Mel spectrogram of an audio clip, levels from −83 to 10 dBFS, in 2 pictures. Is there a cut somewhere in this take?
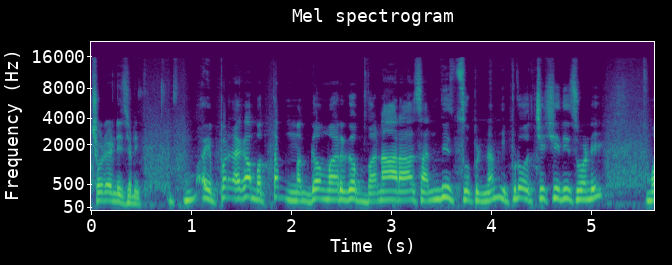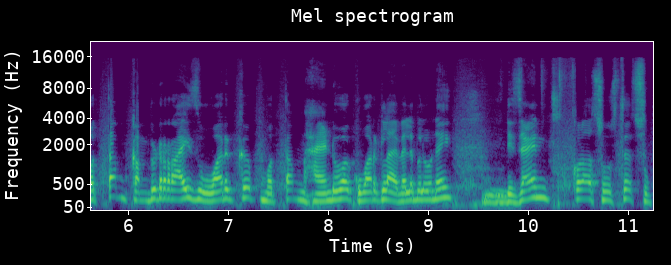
no; 0 cuts

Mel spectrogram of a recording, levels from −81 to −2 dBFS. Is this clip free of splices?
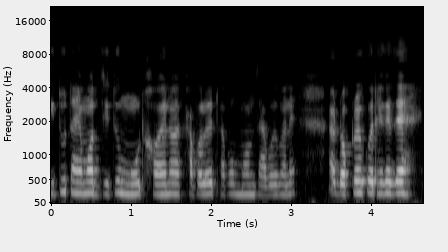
yes; 0 cuts

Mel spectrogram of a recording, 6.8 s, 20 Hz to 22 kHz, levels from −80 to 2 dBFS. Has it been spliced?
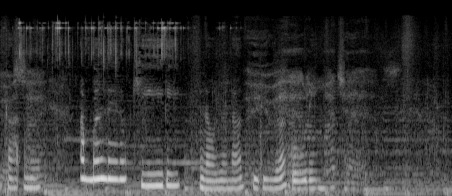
no; 0 cuts

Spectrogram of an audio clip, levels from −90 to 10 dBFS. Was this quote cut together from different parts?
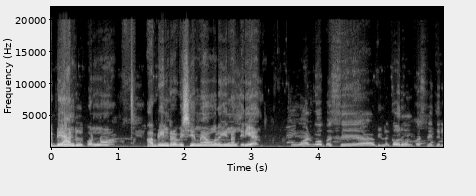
no; 0 cuts

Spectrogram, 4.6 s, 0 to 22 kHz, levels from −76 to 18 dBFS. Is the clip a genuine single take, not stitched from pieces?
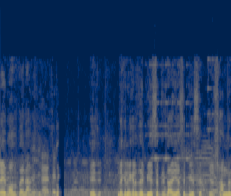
no; 1 cut; at 1.2 s

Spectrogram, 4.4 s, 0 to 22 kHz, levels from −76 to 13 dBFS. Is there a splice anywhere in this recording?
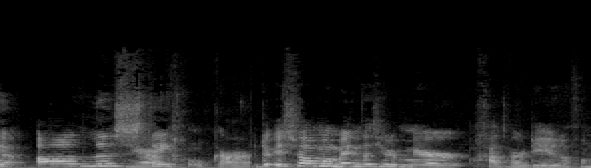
yes; 1 cut; at 1.9 s

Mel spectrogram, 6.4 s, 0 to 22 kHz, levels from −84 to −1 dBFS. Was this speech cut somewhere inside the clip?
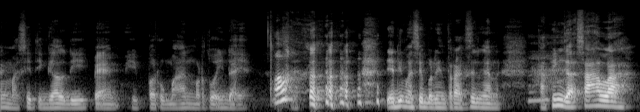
no; 0 cuts

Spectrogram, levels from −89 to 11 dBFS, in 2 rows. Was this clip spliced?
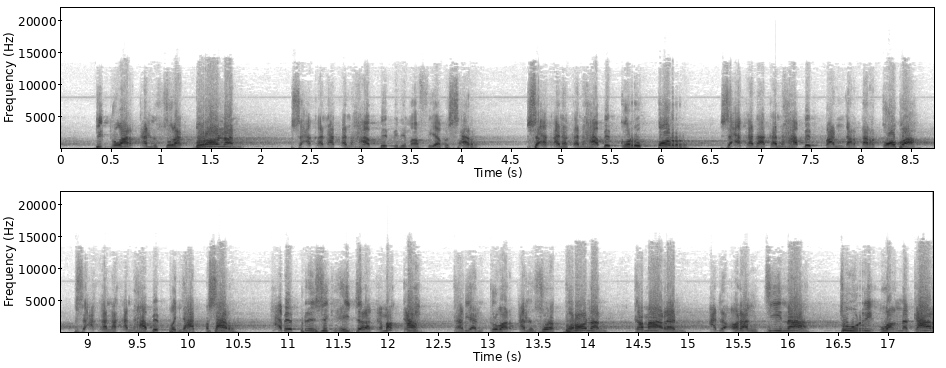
no; 0 cuts

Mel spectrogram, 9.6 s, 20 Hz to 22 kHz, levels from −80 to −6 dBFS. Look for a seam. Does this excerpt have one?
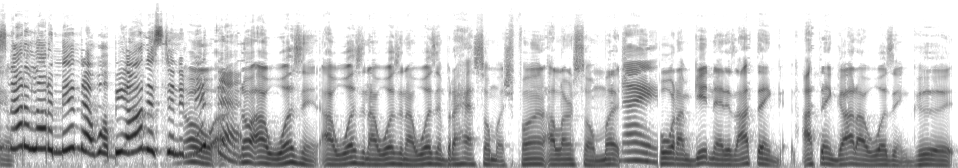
yes; 2 cuts; at 6.5 s, 7.9 s

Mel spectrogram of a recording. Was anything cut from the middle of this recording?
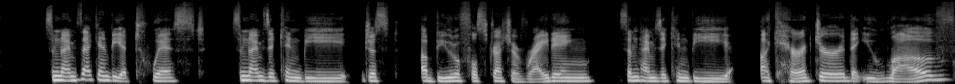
yes; 3 cuts; at 4.0 s, 6.1 s, 7.5 s

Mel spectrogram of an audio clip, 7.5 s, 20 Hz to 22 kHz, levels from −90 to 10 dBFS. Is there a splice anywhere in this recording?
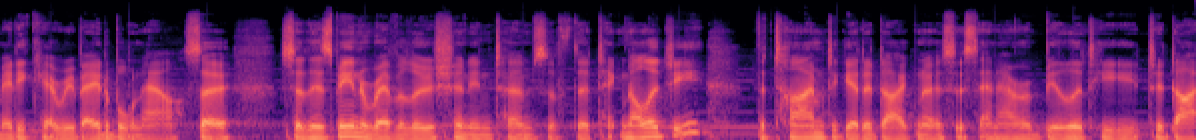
no; 0 cuts

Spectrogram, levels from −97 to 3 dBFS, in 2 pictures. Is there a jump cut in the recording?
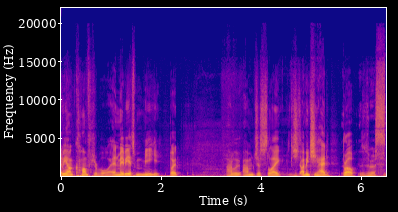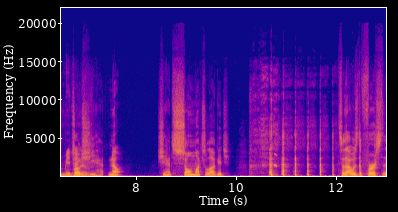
no; 0 cuts

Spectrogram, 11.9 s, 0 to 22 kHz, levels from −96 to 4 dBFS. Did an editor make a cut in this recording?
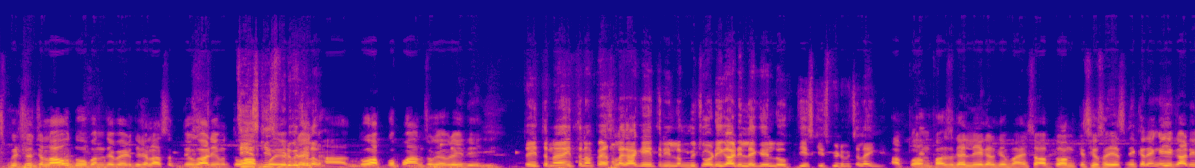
no; 0 cuts

